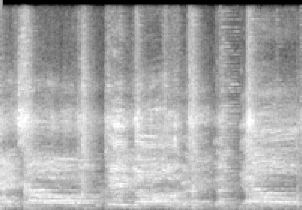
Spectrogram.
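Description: A group of people singing a Vietnamese bolero song together, accompanied by an acoustic guitar.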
